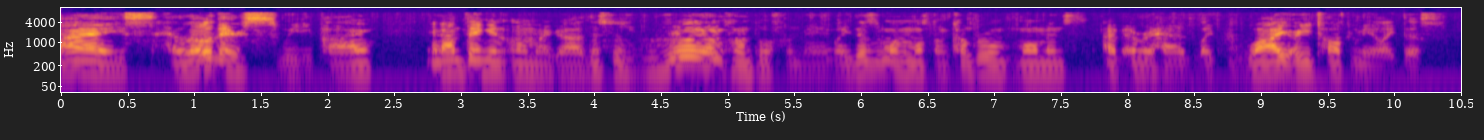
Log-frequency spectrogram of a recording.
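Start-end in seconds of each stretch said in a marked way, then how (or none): 0.0-2.3 slow, odd, put-on old-timer voice. Retelling a customer at the register answering her greeting, in a weird old boomer voice. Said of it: "in this really weird and old, like, boomer voice".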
